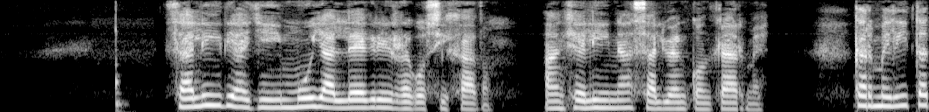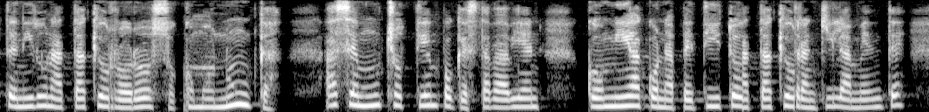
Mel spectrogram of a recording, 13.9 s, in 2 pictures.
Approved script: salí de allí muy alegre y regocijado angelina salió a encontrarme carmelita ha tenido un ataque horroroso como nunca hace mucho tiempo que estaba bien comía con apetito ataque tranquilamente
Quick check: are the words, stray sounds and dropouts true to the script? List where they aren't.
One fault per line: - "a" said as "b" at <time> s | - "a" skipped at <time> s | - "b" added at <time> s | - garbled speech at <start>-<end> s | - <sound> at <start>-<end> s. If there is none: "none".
- thud at 0.9-1.1 s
